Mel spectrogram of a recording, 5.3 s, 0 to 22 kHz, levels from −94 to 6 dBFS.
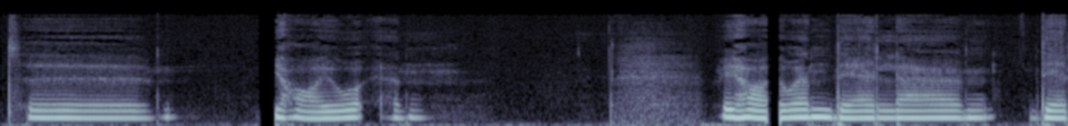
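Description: AAC frame loss with muting cuts two soft-edged holes into this speech recording, from 1.29 to 1.38 s and from 3.83 to 3.90 s, lasting about 90 ms and 70 ms. The decoder zeroed the spectrum of the missing frames, so the overlapping windows fade the sound down into silence and back up rather than snapping off. The lengths fit runs of short frames, likely from a low-delay AAC stream.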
